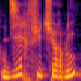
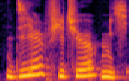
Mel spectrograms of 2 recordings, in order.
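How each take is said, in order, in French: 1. Il est prononcé avec un accent français. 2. Il est prononcé avec un accent anglais. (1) "je vous le fais avec l'accent français" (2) "avec un magnifique accent anglais"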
